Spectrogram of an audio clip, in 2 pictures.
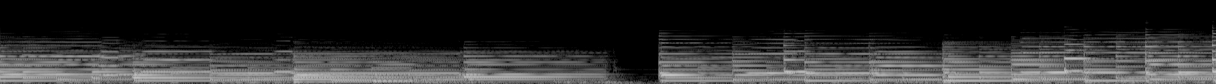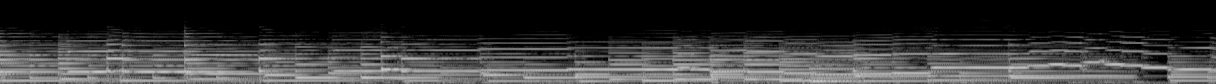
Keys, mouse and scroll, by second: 0.0 alt+middle click, 0.4 o, 2.1 click, 2.6 ctrl+z, 3.2 click, 3.7 ctrl+z, 4.2 click, 6.8 scroll up 1, 7.1-7.4 scroll down 1, 7.4 g, 14.7 alt+middle click, 15.0 click, 15.2 click, 15.4 shift+middle click, 15.7 r, 18.4 click, 20.0 click, 20.3 middle click, 20.6 Tab, 20.7 click, 20.8 Tab, 21.0 Tab, 21.2 click, 21.5 alt+middle click, 21.7 alt+middle click, 22.3 shift+middle click, 22.6 r.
